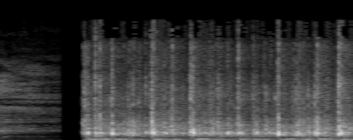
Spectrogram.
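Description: Rapid clicking of a mechanical keyboard being typed on, a steady stream of sharp keystrokes following a brief moment of silence.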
